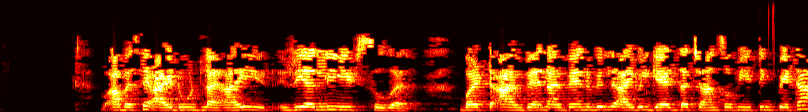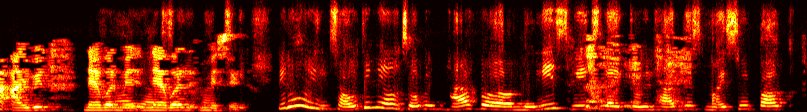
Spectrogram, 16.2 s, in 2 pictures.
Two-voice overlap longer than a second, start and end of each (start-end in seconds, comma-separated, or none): 9.1-10.5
